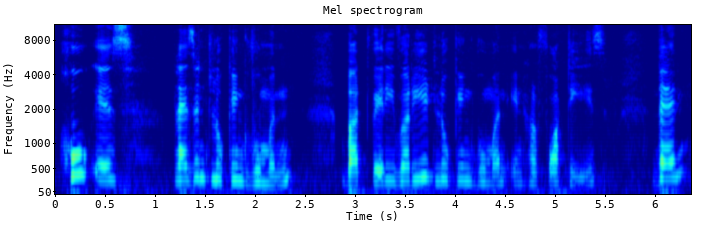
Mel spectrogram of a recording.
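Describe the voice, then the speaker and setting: A woman's voice: sits high, darkish tone. A woman lecturer explaining a play to students, speaking in an explanatory way with frequent "uh, you know" fillers, whose first language is Kashmiri. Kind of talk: recorded literature lecture.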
